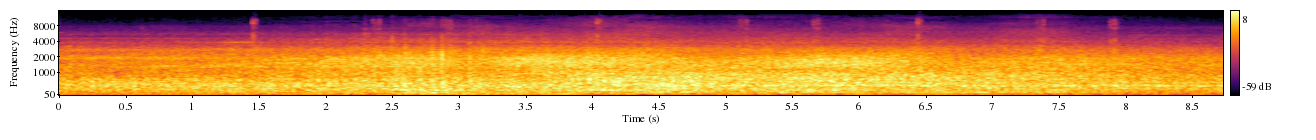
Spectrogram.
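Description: Passenger train rolling past in the distance: a steady rumble of wheels on rails that swells about halfway through, then slowly fades.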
